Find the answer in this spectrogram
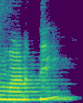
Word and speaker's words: Martí: Maestro, ¿es José Martí? Sí, no, se pronuncia Martí.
